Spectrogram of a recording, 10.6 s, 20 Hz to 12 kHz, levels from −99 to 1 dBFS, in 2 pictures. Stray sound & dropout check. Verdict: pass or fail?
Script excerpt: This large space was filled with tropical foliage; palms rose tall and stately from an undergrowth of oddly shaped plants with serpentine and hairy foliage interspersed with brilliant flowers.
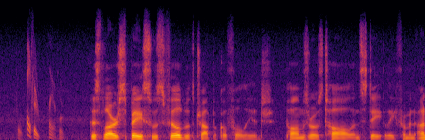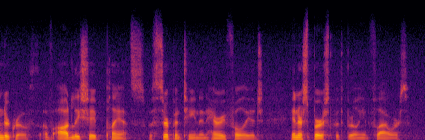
fail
